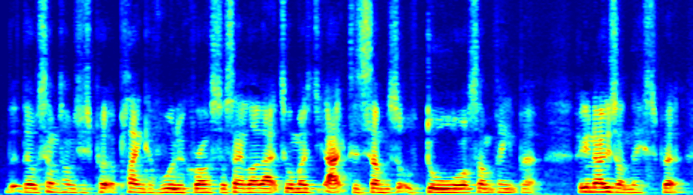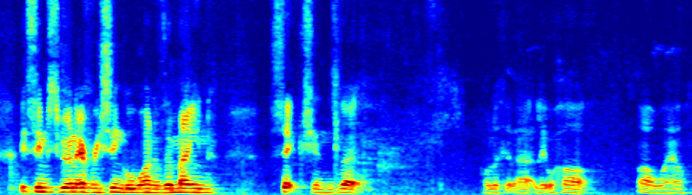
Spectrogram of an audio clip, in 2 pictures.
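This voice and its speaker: This walking vlog comes from a man in his thirties, a history explorer with a somewhat higher voice, who points a handheld camera at himself from arm's length in a sandstone cave and the surrounding woods. He speaks fairly quickly in a level tone, rambling cheerfully, stopping to correct himself, and plainly delighting in the setting.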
